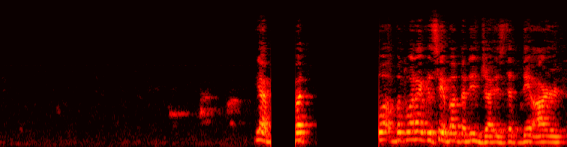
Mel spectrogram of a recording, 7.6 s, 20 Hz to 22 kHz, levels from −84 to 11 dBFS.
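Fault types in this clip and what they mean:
Rebuffering stall: The player ran dry of downloaded audio and halted until more data came in. At 3.60 s the speech drops to silence for about 0.33 s, then picks up exactly where it stopped, so nothing is missing but the clip runs longer.
Clipped start after a pause: The output device idled during a 0.56 s gap and had not fully woken or relocked when sound returned. From 4.72 to 5.05 s roughly 0.33 s of speech is swallowed, so it bursts abruptly out of silence without its opening sounds.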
